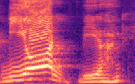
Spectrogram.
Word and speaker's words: Byon: Bion. Bacanya Bayon. Bion tuh B-I-Y-O-N untuk bacanya. Bion. Dari bahasa Inggris B-E-Y-O-N-D. Bion.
